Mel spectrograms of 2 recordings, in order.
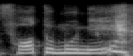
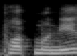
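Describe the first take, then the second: First: The word begins with an F sound. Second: The word begins with a P sound. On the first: "sondern ein Fortemonnaie" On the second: "Dann ist es kein Portemonnaie"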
